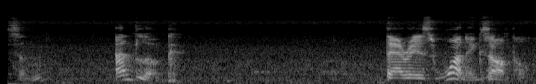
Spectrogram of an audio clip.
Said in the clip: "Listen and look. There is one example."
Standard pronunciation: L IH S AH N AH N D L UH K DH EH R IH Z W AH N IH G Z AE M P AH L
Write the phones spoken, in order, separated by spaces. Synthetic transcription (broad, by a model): S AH N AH N L UH K DH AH R IH Z W AH N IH G Z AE M P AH L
